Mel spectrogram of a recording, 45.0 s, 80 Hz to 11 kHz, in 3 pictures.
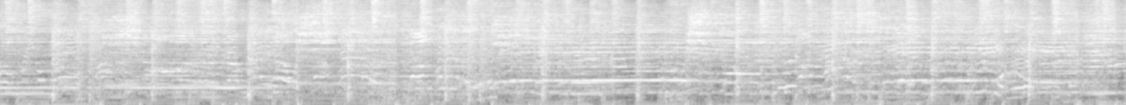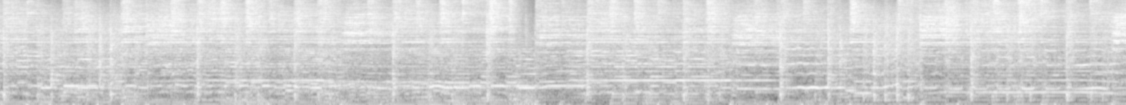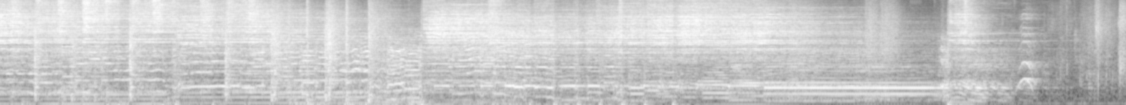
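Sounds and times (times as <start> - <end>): drum beat: 0.0 - 40.5
bass guitar: 0.0 - 44.2
electric guitars: 0.0 - 44.6.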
